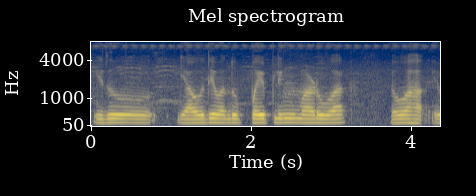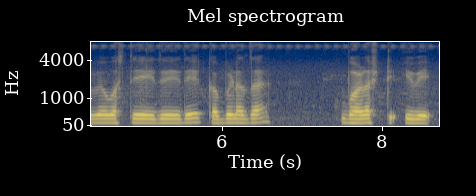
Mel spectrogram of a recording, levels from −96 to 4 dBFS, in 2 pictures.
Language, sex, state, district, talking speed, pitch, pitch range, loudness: Kannada, male, Karnataka, Bidar, 80 wpm, 135 Hz, 135-140 Hz, -16 LUFS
